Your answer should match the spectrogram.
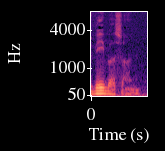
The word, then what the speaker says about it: Vivasvan: From the Bhagavad Gita, Imam Vivasvate Yogam Vivasan, Imam Vivasvate Yogam Vivasvan is the name of the predominating deity of the sun. So we pronounce it sometimes Vivasan.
